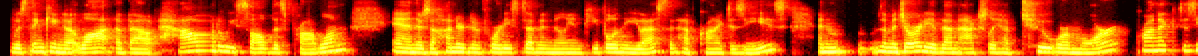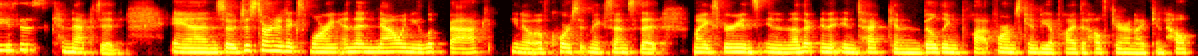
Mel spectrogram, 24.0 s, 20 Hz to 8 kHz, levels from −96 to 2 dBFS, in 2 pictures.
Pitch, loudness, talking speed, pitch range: 170 Hz, -16 LUFS, 185 wpm, 155-185 Hz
